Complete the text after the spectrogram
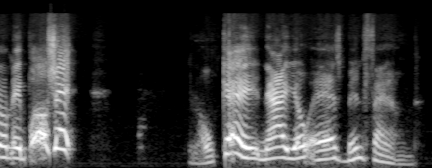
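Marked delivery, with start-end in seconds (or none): none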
